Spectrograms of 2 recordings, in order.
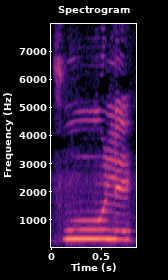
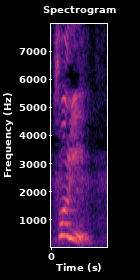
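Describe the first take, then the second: First: The vowel is drawn out and long. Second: The vowel is said short and quick. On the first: The speaker calls it right. "बड़े ऊ की मात्रा में थोड़ा बोलने में क्या लगेगा? समय लगेगा।" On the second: The speaker calls it wrong. "अगर हम इसको छोटे ऊ में बोलते तो क्या बोलते?"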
